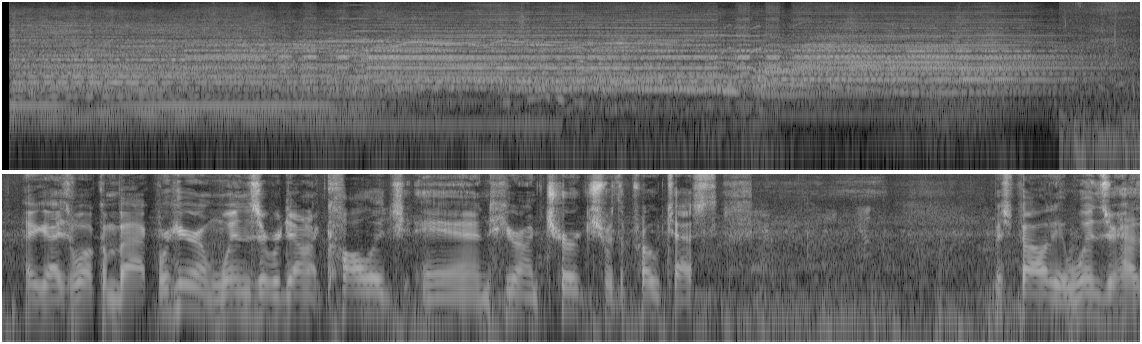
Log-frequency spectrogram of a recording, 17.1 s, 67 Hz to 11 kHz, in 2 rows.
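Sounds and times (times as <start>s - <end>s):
vehicle horns sounding a chord: 0.1s - 8.0s.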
